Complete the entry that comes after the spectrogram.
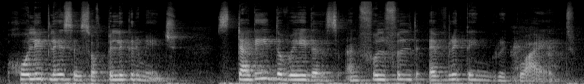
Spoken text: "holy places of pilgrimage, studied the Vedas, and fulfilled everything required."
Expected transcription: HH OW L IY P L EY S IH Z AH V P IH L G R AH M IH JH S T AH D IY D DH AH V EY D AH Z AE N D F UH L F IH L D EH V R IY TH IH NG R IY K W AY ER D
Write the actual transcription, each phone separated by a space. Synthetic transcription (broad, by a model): HH OW L IY P L EY S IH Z AH V P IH L G R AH M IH JH S T AH D IY D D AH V EY D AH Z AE N D F UH L F IH L D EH V R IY T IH NG R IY K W AY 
